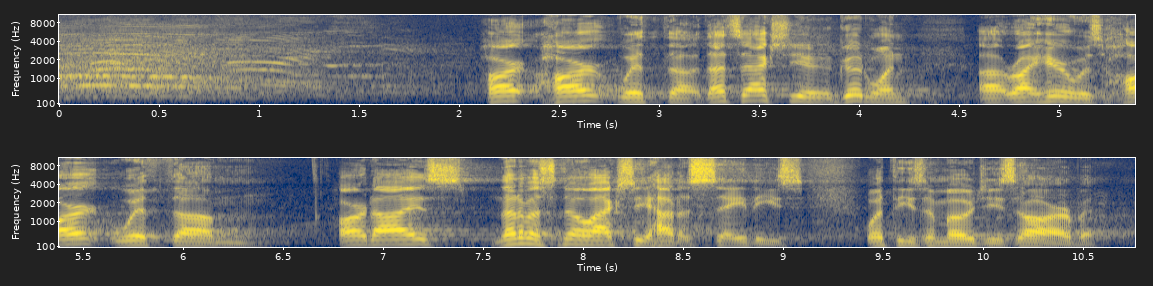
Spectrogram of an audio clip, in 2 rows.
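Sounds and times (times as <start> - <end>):
audience yelling out answers together: 0.0 - 1.9
speech: 2.1 - 10.7.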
